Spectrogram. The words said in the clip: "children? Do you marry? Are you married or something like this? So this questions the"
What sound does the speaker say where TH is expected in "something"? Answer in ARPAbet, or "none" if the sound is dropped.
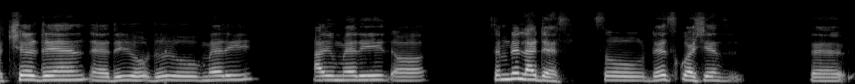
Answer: T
